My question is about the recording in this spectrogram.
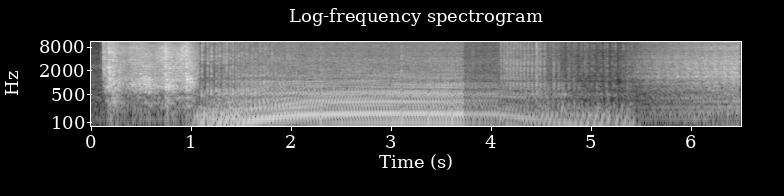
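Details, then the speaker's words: Honda Civic EP3 with freshly installed stock K24, first start on factory fuel pump: about a second of sluggish labouring cranking, then catches and flares before settling; battery sounds weak, slow cranking. "the battery sounds a little weak"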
